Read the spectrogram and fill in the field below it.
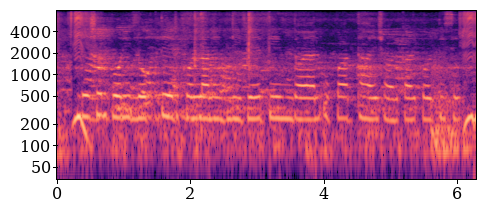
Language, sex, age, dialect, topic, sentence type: Bengali, female, 18-24, Western, banking, statement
